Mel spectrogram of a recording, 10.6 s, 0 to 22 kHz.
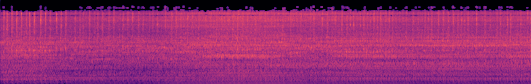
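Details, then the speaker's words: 1977 Evinrude 35 hp two-cylinder two-stroke outboard, just started after manual ignition timing: busy burble holding a steady idle at about four pulses a second, no knocking or misfire; running fine, not tested under load. "the fact that it starts it runs it holds a good Idol mostly you can't really tell how an engine's running until it's under load"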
